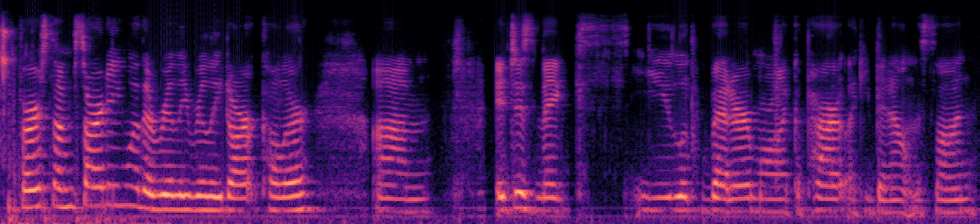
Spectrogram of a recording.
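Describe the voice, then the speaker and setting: With an unremarkable speaking voice, a woman talks at a fairly quick pace and medium pitch, with ordinary pitch variation and big swings in loudness. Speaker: makeup tutorial creator. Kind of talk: tutorial. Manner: casual, chatty.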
